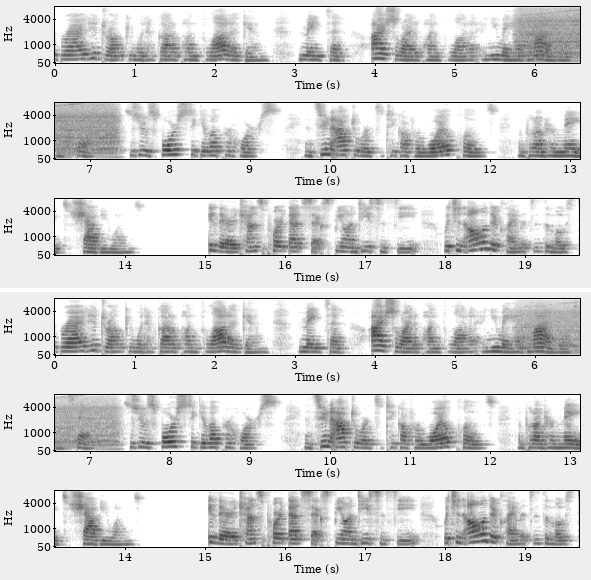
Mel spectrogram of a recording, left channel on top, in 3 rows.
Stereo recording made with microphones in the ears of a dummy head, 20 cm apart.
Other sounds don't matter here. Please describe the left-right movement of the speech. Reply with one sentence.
You can hear the speech stay put.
